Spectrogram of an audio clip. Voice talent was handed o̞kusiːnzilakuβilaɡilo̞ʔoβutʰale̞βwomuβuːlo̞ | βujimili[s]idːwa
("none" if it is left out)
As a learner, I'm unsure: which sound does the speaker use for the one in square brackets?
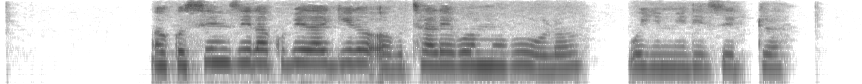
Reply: z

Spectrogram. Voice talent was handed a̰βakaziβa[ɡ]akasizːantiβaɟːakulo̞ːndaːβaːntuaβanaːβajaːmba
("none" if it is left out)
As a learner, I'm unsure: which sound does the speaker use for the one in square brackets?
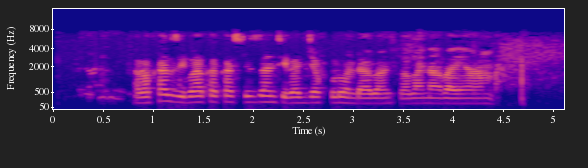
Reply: k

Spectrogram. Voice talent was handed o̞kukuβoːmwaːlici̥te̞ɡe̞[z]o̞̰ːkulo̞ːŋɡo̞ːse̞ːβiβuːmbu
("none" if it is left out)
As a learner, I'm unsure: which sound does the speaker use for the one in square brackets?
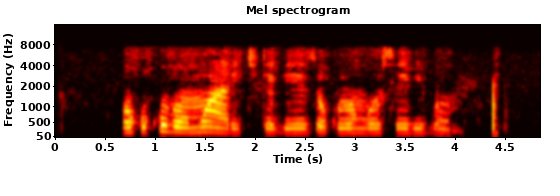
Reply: z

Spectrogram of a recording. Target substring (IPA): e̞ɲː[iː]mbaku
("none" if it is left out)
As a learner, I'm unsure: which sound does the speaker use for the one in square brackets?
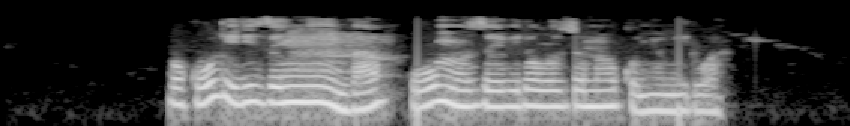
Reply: iː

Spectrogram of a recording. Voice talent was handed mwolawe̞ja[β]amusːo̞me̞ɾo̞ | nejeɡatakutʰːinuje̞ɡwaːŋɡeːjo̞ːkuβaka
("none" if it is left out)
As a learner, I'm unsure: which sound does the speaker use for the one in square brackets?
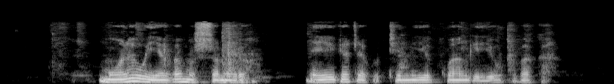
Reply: v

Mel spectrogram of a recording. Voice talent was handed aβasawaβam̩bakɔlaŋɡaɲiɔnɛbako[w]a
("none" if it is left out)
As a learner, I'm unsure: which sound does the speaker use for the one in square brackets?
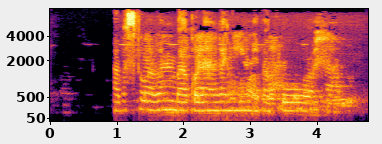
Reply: w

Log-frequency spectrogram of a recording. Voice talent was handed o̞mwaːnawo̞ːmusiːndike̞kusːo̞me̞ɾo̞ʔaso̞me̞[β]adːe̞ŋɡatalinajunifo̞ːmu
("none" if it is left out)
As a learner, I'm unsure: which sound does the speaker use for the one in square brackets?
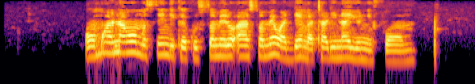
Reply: w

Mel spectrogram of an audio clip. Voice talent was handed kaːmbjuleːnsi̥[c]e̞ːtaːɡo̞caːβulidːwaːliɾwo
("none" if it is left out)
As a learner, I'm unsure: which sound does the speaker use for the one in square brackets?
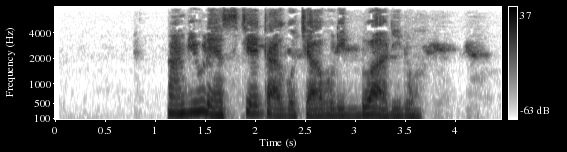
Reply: c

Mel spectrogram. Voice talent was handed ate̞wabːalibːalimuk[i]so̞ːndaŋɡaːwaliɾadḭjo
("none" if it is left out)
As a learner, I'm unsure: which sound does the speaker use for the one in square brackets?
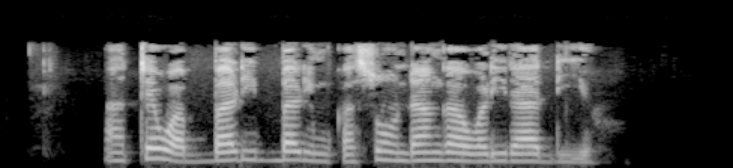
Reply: a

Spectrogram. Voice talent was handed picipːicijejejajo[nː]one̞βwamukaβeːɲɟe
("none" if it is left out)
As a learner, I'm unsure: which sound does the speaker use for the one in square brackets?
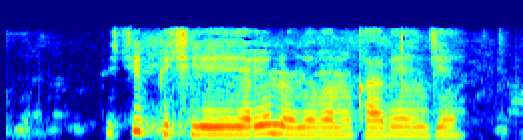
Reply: n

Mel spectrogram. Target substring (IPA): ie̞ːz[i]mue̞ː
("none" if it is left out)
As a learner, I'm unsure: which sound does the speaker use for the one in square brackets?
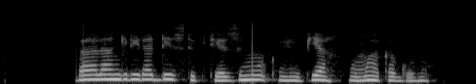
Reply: i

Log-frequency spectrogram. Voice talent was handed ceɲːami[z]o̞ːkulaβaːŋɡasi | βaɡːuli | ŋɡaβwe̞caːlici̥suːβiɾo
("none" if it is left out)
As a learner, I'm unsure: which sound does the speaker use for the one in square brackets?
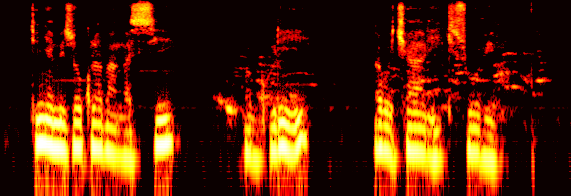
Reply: z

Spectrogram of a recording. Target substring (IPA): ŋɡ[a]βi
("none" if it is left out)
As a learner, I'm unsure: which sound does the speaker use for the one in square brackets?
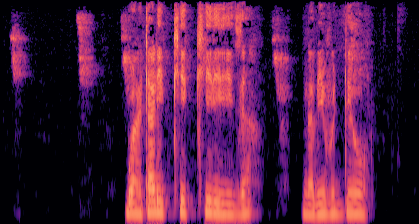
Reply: a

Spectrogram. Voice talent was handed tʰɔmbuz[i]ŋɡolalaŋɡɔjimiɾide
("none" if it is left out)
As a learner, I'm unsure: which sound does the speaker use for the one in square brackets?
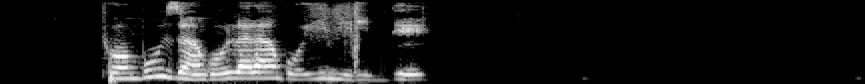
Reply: a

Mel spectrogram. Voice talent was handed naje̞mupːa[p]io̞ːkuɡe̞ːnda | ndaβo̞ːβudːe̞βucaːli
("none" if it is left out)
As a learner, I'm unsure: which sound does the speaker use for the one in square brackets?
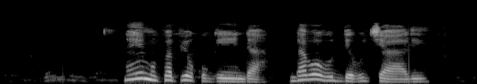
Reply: p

